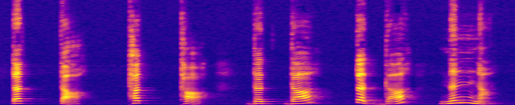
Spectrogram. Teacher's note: your tongue is touching the gum of your upper teeth.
